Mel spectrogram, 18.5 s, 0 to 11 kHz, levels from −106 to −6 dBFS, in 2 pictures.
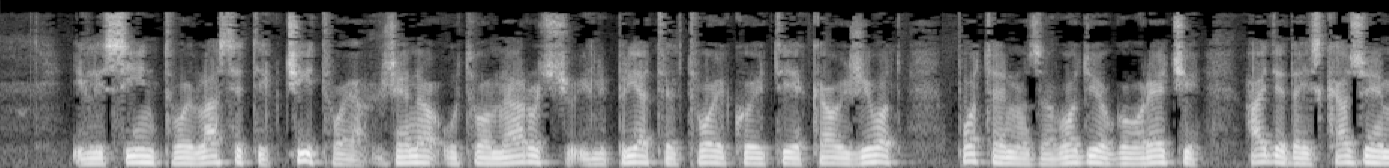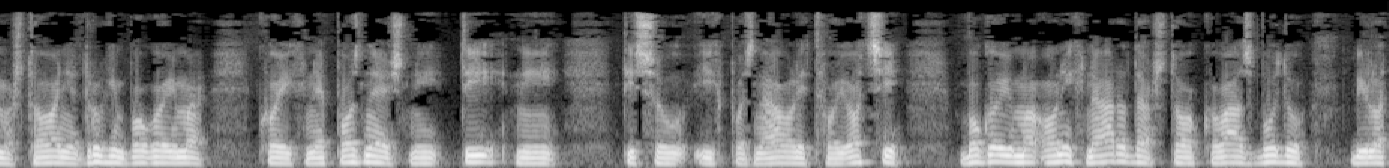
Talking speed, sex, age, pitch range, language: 155 wpm, male, 50-69, 105-120 Hz, Croatian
